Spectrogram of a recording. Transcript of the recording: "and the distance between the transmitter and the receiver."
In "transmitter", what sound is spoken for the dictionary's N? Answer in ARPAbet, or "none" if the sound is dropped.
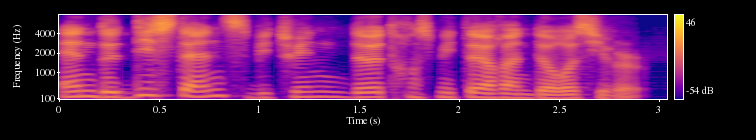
none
